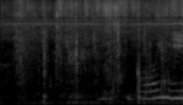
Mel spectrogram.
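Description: Near silence: faint outdoor background with a couple of soft clicks, and a brief murmur of a voice starting near the end.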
